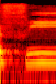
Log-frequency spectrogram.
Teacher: یہ یا ساکن سے قبل زیر ہے، یہ یا مدہ ہے، اس کو تھوڑا سا کھینچیں گے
